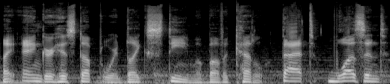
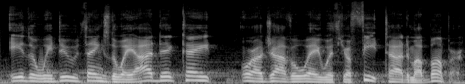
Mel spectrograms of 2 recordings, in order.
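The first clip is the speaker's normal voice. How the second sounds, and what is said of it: Character voice, slight Southern accent. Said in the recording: “slight southern accent”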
